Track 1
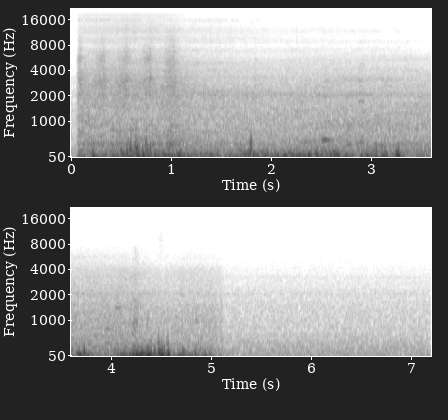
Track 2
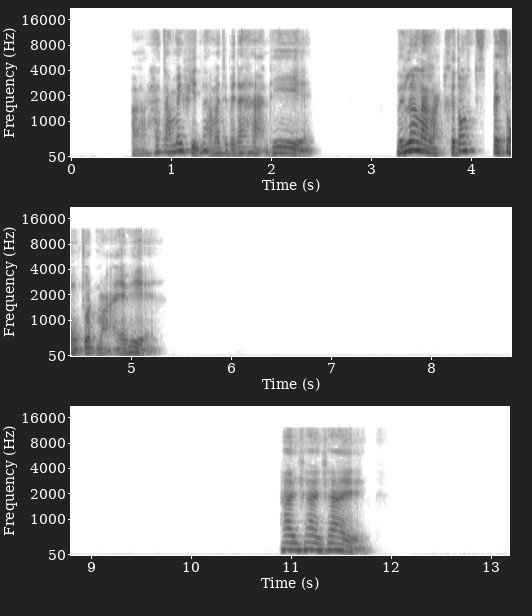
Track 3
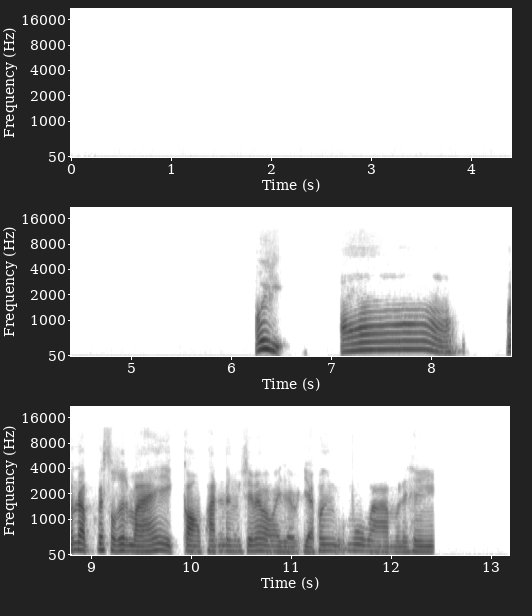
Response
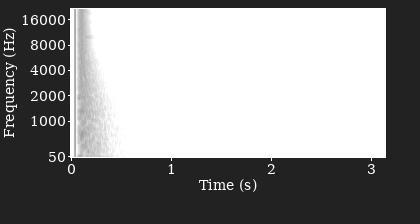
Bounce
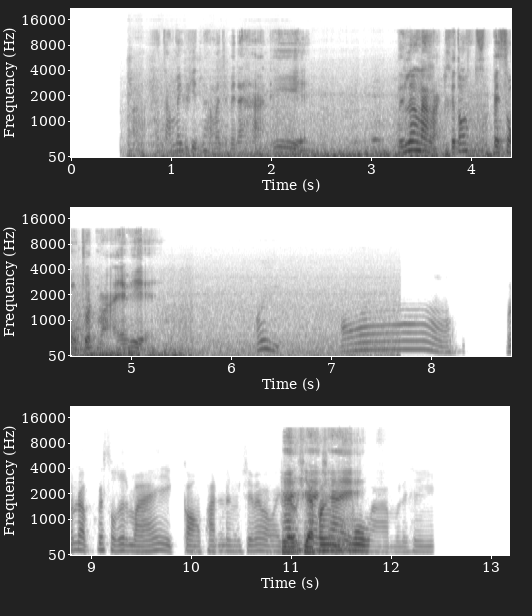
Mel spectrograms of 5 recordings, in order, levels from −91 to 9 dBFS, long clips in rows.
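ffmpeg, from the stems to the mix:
-filter_complex "[0:a]acompressor=threshold=-35dB:ratio=6,adelay=500,volume=0dB[a];[1:a]highpass=f=300:p=1,volume=-7dB,asplit=2[b][c];[2:a]volume=-2.5dB[d];[c]apad=whole_len=581475[e];[d][e]sidechaingate=range=-22dB:threshold=-50dB:ratio=16:detection=peak[f];[a][b][f]amix=inputs=3:normalize=0,dynaudnorm=f=290:g=13:m=8dB"

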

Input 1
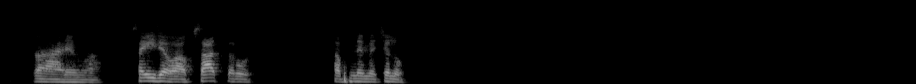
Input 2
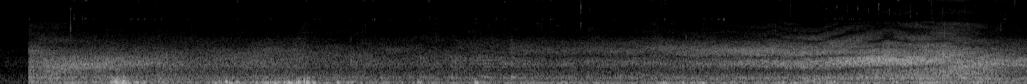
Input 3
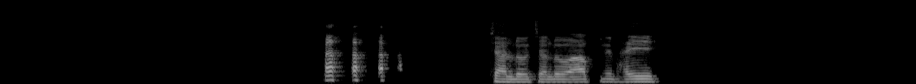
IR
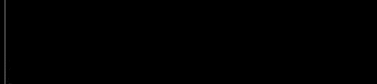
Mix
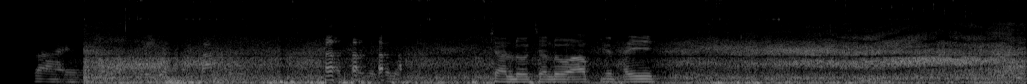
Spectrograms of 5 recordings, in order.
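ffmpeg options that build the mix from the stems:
-filter_complex "[0:a]acrossover=split=560[a][b];[a]aeval=exprs='val(0)*(1-0.7/2+0.7/2*cos(2*PI*5.6*n/s))':c=same[c];[b]aeval=exprs='val(0)*(1-0.7/2-0.7/2*cos(2*PI*5.6*n/s))':c=same[d];[c][d]amix=inputs=2:normalize=0,volume=-13dB[e];[1:a]highshelf=f=5.9k:g=5.5,bandreject=f=1.4k:w=12,adelay=550,volume=-5.5dB[f];[2:a]volume=-5dB,asplit=2[g][h];[h]apad=whole_len=477523[i];[f][i]sidechaincompress=threshold=-46dB:ratio=3:attack=10:release=287[j];[e][j][g]amix=inputs=3:normalize=0,alimiter=level_in=5.5dB:limit=-24dB:level=0:latency=1:release=88,volume=-5.5dB"

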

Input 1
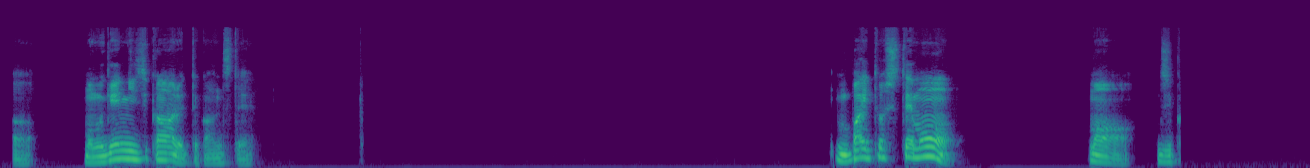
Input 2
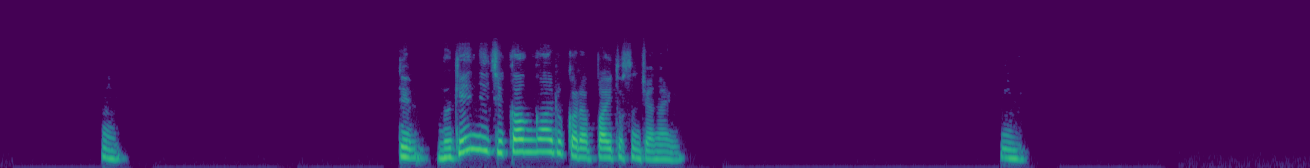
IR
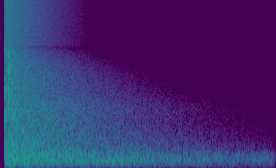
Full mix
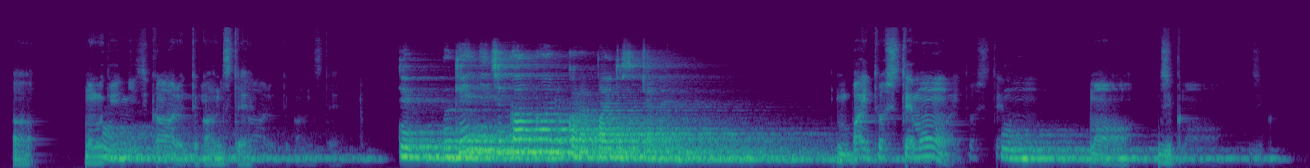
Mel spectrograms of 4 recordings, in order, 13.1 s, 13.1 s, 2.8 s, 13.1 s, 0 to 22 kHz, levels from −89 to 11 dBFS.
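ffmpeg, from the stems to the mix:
-filter_complex "[0:a]agate=range=-12dB:threshold=-47dB:ratio=16:detection=peak,acompressor=threshold=-31dB:ratio=3,volume=0.5dB,asplit=2[a][b];[b]volume=-22.5dB[c];[1:a]highpass=f=130:w=0.5412,highpass=f=130:w=1.3066,aemphasis=mode=production:type=50kf,aecho=1:1:1:0.32,volume=-4dB,asplit=3[d][e][f];[e]volume=-18dB[g];[f]apad=whole_len=577839[h];[a][h]sidechaincompress=threshold=-37dB:ratio=8:attack=16:release=1300[i];[2:a]atrim=start_sample=2205[j];[g][j]afir=irnorm=-1:irlink=0[k];[c]aecho=0:1:910:1[l];[i][d][k][l]amix=inputs=4:normalize=0,bandreject=f=114.4:t=h:w=4,bandreject=f=228.8:t=h:w=4,bandreject=f=343.2:t=h:w=4,bandreject=f=457.6:t=h:w=4,bandreject=f=572:t=h:w=4,bandreject=f=686.4:t=h:w=4,bandreject=f=800.8:t=h:w=4,bandreject=f=915.2:t=h:w=4,bandreject=f=1.0296k:t=h:w=4,bandreject=f=1.144k:t=h:w=4,bandreject=f=1.2584k:t=h:w=4,bandreject=f=1.3728k:t=h:w=4,bandreject=f=1.4872k:t=h:w=4,bandreject=f=1.6016k:t=h:w=4,bandreject=f=1.716k:t=h:w=4"

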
